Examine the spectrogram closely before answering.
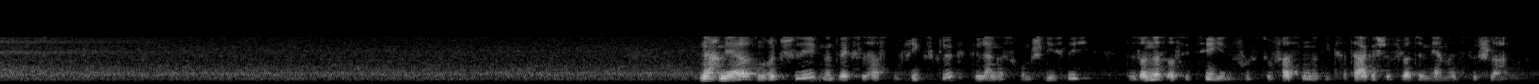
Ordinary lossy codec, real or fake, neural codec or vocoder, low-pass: MP3, 24 kbps; fake; vocoder, 24 kHz, 100 mel bands, Vocos; 3.6 kHz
